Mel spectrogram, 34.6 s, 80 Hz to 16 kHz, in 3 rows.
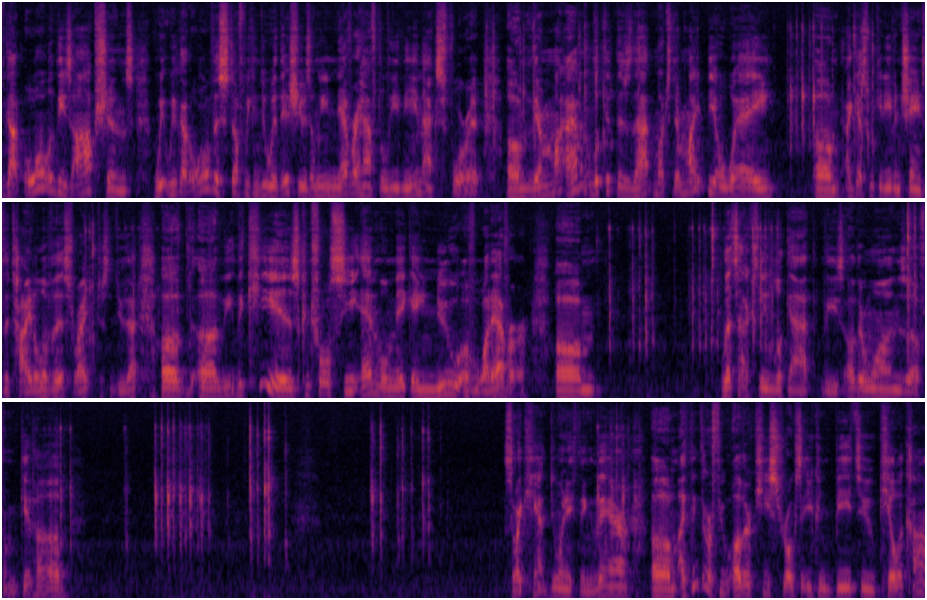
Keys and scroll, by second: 6.1 alt+Tab, 6.5 alt+Tab, 6.6 alt+Tab, 7.3 alt+Tab, 8.4 Down, 8.6 Down, 9.8 Up, 10.0 Up, 10.1 Up, 10.6 ctrl+c, 10.8 ctrl+e, 12.6 ctrl+g, 13.0 Down, 13.2 Down, 13.3 Down, 13.5 Down, 19.1 Down, 19.6 q, 20.1 Down, 20.3 Down, 20.5 Down, 20.6 Down, 20.8 Down, 21.0 Down, 21.1 Down, 22.8 Return, 23.5 Down, 23.6 Down, 23.8 Down, 23.9 Down, 24.5 Down, 25.0 Up, 25.1 Up, 25.3 Up, 25.4 Up, 26.2 ctrl+c, 26.3 ctrl+k, 27.7 Up, 28.1 ctrl+c, 28.3 ctrl+k, 30.5 Up, 30.7 Up, 30.8 Up, 31.0 Up.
